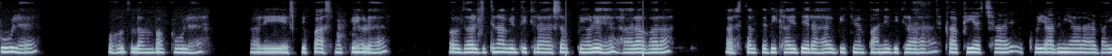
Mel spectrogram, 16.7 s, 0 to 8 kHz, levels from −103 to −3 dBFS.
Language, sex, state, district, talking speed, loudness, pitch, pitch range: Hindi, female, Uttar Pradesh, Deoria, 160 wpm, -27 LUFS, 200 Hz, 195-210 Hz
